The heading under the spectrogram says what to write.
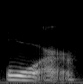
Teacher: we have to round when we say O and then pull it back real fast for the R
